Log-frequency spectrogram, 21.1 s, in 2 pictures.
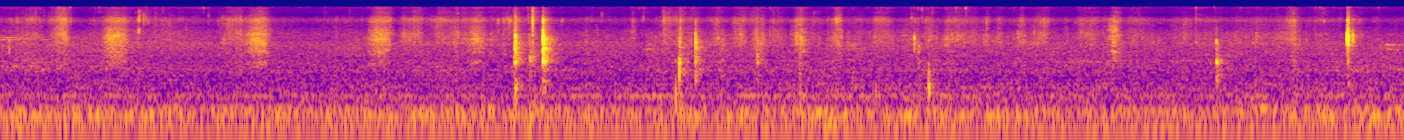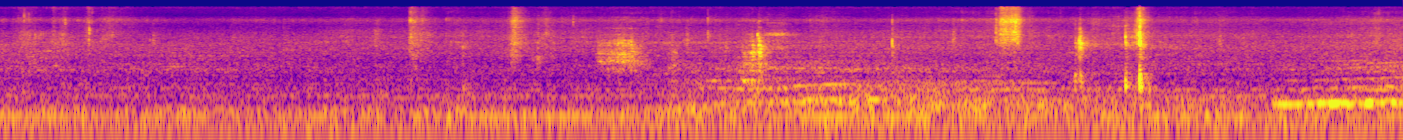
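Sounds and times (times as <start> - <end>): low steady hum: 4.2 - 21.0.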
